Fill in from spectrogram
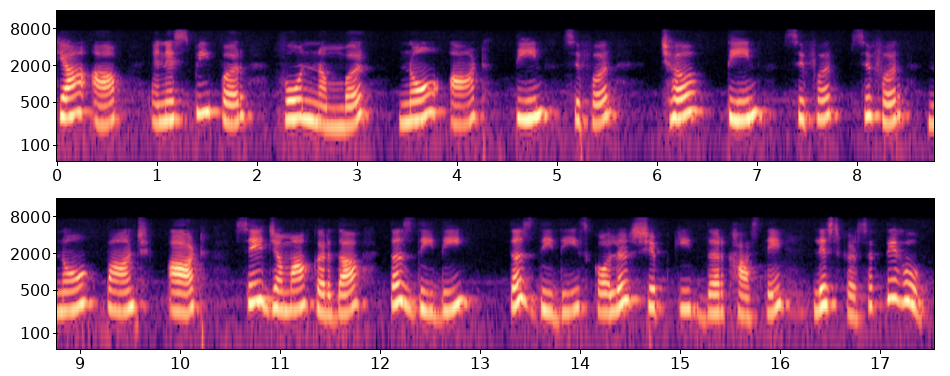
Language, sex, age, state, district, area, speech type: Urdu, female, 30-45, Delhi, North East Delhi, urban, read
